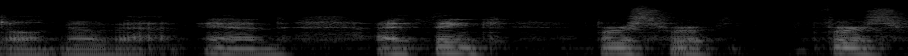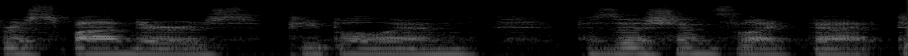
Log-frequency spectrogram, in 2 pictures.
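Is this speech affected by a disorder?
Yes: primary lateral sclerosis.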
